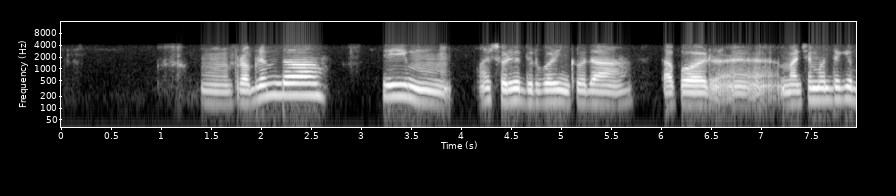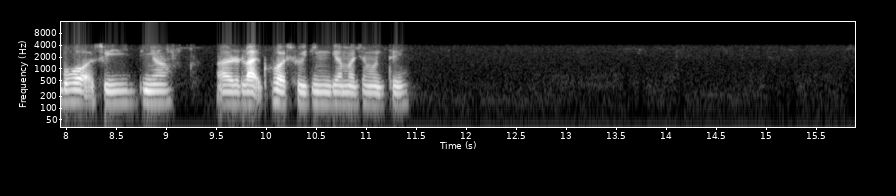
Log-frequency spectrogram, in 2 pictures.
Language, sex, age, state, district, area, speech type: Santali, male, 18-30, West Bengal, Birbhum, rural, conversation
